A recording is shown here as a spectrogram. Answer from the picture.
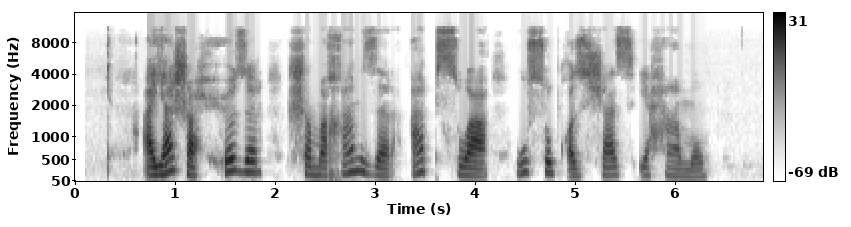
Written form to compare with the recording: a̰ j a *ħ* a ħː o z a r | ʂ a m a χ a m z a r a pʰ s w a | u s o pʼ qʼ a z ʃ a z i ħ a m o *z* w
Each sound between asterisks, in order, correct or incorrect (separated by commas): incorrect, incorrect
